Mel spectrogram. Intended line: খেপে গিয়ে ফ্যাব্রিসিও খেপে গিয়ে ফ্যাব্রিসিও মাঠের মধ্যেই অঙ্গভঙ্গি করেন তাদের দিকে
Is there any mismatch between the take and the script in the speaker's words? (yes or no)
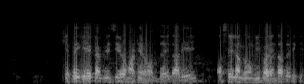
yes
